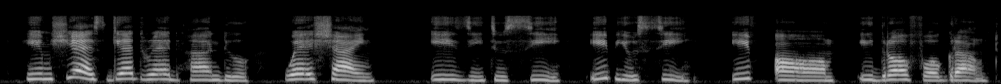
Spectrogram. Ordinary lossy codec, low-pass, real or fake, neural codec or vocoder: none; 9.9 kHz; fake; vocoder, 22.05 kHz, 80 mel bands, WaveNeXt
